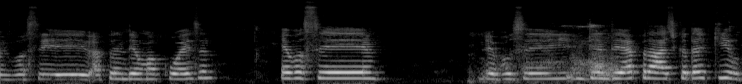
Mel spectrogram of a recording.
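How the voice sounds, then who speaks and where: High-voiced young woman vlogging. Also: a little mellow. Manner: rambling with many fillers and restarts. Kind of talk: casual opinion monologue.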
